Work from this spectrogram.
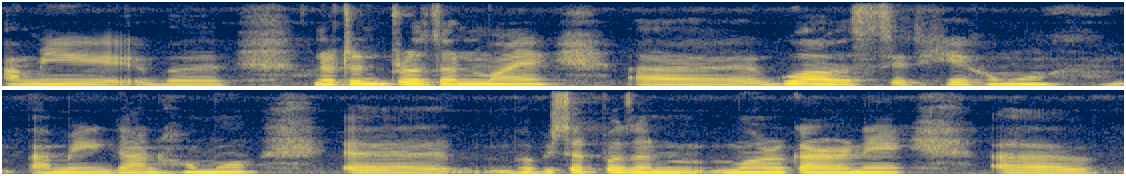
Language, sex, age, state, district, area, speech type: Assamese, female, 18-30, Assam, Lakhimpur, rural, spontaneous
